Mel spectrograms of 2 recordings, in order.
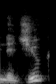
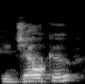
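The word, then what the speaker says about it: Njoku: a contract we'll talk about that um David majouk ooh-hoo I probably said his name wrong Joe ku Joe ku has said that we love him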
